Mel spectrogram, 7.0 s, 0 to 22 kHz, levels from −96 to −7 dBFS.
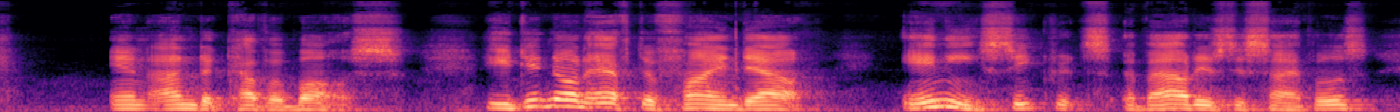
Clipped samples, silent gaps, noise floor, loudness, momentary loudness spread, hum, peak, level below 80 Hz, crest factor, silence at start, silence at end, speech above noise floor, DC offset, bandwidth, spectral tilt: under 0.1%; none; -54 dBFS; -21 LUFS; 10 LU; none; -6 dBFS; -56 dBFS; 16 dB; 0 s; 0.15 s; 33 dB; under 0.1%; over 20 kHz; -5.5 dB/octave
